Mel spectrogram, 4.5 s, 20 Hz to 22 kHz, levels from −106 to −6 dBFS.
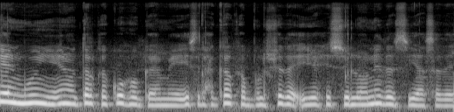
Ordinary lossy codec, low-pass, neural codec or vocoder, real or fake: none; 19.8 kHz; none; real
